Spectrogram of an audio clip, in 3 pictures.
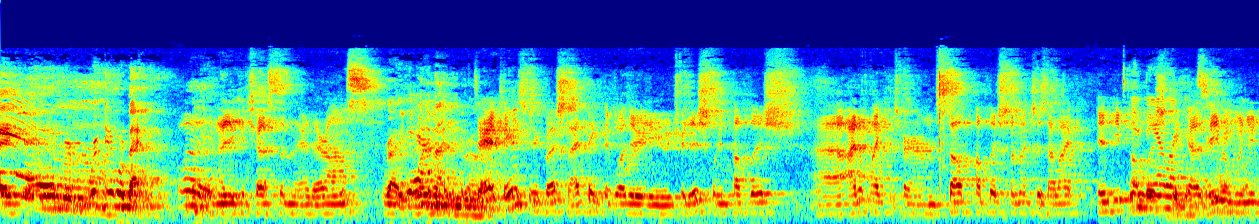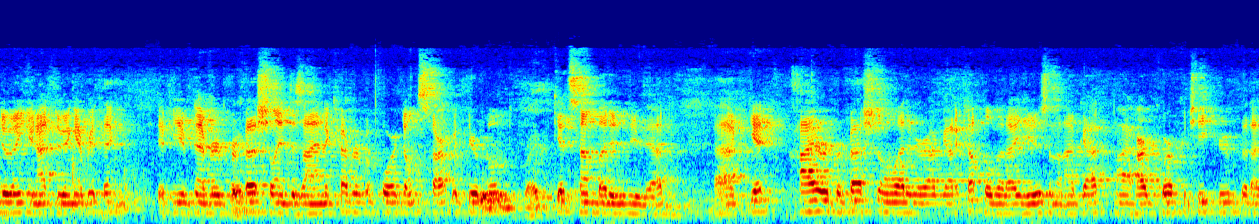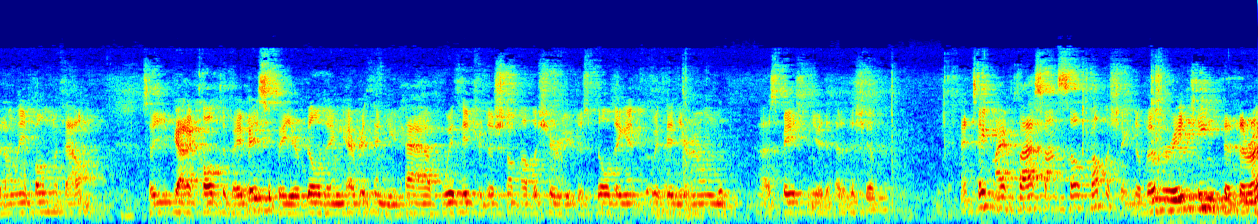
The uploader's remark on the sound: during the Genre Writing Panel at the Indy Author Fair held Saturday, October 14, 2017 at Central Library in Indianapolis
